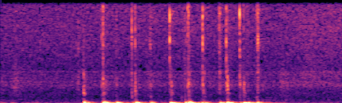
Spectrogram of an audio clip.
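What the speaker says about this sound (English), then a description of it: "You need to press escape and then colon and then WQ and then hit an enter." Keys on a computer keyboard are pressed in a quick short sequence of soft clicks, close and quiet, with no voices.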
